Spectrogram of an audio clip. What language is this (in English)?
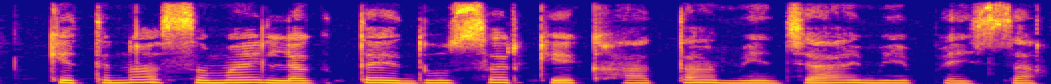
Magahi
